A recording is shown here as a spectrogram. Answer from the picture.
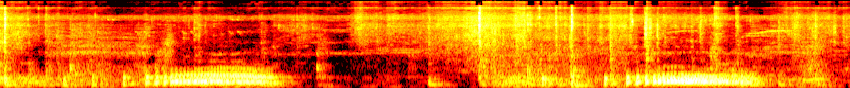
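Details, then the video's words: Two deep, rounded coos from a Musaldom pigeon, a domestic breed, each swelling and fading over under a second, separated by a quiet pause in a small room. "Musaldom Pigeon sound"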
